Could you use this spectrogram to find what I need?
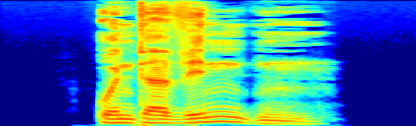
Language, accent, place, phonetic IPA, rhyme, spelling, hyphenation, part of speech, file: German, Germany, Berlin, [ˌʊntɐˈvɪndn̩], -ɪndn̩, unterwinden, un‧ter‧win‧den, verb, De-unterwinden.ogg
- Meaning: to take it upon oneself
